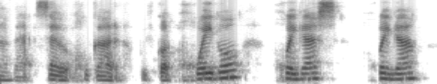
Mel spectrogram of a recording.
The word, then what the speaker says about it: jugar: So jugar, we've got juego, juegas, juega, jugamos, jugáis, and juegan. Remember that j sounding right from the back of the throat.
